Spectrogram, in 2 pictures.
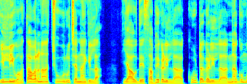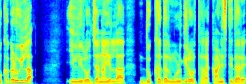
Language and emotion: Kannada, sad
